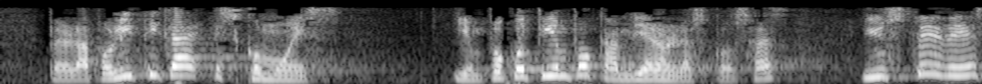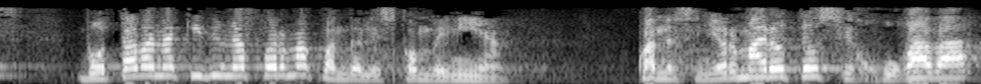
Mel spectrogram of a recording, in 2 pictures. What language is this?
Spanish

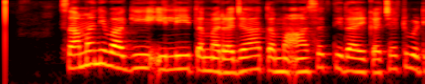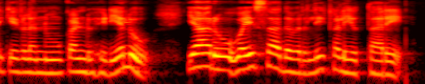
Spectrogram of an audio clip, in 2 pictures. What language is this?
Kannada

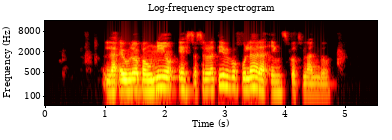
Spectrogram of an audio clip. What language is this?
Esperanto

